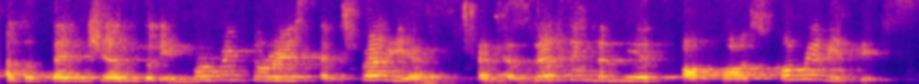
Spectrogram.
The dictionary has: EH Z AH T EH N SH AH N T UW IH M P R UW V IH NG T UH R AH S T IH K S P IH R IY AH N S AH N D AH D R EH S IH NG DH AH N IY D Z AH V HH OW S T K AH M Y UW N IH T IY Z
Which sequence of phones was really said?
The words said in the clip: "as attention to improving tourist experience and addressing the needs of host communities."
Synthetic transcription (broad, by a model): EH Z AH T EH N SH AH N T UW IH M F R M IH NG T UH R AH S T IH K S P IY R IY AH N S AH N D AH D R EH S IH NG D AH N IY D AH F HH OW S K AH M Y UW N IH T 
